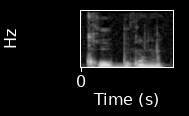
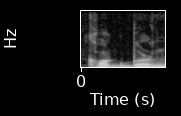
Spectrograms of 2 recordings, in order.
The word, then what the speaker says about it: Cockburn: Diciamo che ultimamente così, pronuncio esattamente il cognome Cockburn perché è una delle precisazioni che ho letto da qualche parte, quando per anni appunto per noi era Bruce Cockburn, ma la cadenza insomma c'è.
